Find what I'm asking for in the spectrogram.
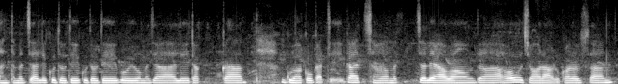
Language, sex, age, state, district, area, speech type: Nepali, female, 30-45, West Bengal, Alipurduar, urban, spontaneous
